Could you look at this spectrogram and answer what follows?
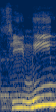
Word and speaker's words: سینین: صحرائے سینا، یہ ہے، سینین اس کا تلفظ ہے، یہ جمع کا صیغہ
